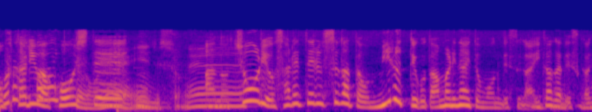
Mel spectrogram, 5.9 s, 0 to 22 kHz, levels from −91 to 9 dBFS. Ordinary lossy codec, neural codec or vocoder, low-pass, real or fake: none; none; 7.2 kHz; real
